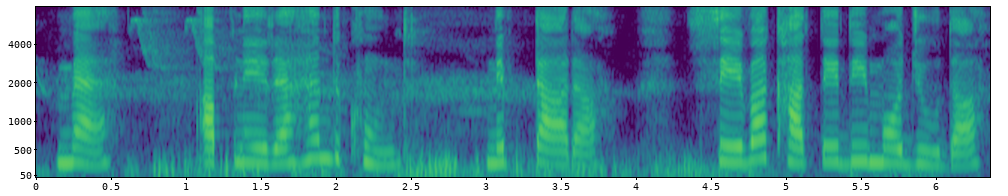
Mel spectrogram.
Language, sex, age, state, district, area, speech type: Punjabi, female, 18-30, Punjab, Hoshiarpur, urban, read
